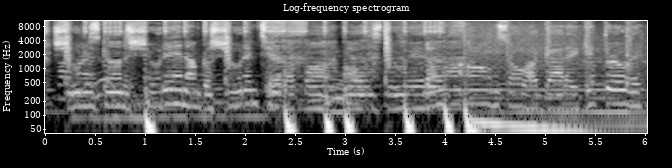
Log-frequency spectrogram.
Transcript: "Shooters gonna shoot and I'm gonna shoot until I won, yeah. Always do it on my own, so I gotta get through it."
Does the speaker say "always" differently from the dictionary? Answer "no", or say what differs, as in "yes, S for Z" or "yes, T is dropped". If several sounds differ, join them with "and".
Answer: yes, N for L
